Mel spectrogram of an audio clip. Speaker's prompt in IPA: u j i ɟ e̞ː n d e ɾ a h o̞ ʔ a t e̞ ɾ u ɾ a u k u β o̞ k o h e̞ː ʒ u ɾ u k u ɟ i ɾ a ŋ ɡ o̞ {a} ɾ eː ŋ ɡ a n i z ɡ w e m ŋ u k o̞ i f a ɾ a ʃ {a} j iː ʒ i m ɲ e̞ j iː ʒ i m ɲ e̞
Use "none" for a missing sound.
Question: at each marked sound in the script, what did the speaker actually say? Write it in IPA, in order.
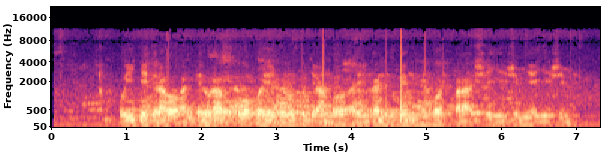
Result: a, i

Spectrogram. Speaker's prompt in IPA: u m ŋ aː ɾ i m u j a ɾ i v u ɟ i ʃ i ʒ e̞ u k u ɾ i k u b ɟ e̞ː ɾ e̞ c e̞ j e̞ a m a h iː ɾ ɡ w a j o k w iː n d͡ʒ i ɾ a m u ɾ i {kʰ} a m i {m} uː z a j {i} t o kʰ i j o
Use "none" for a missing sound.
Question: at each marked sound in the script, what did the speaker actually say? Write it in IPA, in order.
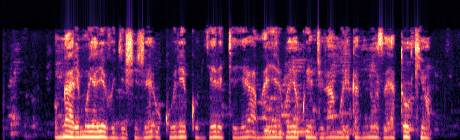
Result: k, n, a

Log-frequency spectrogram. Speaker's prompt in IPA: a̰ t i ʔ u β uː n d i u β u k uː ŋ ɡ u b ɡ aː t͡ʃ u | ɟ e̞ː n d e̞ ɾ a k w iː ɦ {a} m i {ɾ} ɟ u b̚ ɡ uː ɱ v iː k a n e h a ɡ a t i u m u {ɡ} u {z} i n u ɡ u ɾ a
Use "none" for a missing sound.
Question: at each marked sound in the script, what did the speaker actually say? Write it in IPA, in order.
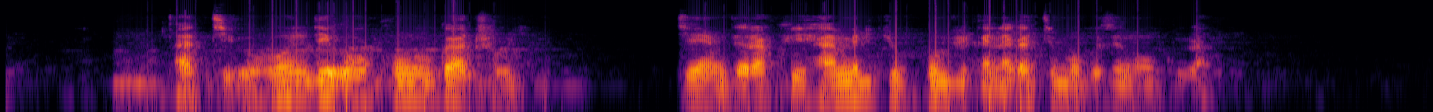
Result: a, ɾ, ɡ, z

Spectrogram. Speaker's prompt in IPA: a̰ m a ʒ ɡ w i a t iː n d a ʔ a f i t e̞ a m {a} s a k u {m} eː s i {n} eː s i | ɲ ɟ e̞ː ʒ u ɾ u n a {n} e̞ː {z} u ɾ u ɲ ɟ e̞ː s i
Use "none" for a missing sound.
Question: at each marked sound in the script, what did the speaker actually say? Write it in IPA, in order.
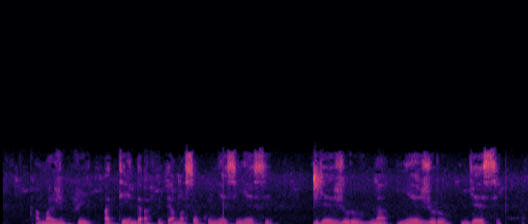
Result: a, ɲ, ɲ, ɲ, ʒ

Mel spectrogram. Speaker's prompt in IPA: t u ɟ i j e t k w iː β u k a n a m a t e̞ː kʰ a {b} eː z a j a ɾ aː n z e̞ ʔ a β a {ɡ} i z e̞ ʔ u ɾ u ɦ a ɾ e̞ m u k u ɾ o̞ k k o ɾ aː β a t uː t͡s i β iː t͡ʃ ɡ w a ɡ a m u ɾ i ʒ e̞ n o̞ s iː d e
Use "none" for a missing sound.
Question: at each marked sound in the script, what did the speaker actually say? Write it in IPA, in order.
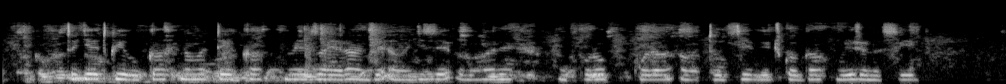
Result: m, ɟ

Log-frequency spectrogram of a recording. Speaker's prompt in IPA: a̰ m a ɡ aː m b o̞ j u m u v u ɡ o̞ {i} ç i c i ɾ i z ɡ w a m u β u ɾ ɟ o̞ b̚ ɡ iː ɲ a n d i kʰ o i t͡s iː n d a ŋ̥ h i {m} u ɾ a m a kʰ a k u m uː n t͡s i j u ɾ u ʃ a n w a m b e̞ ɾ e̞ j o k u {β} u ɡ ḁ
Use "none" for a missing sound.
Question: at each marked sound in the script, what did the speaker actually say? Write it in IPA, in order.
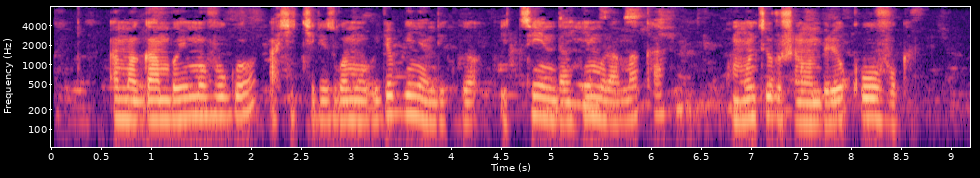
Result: a, m, v

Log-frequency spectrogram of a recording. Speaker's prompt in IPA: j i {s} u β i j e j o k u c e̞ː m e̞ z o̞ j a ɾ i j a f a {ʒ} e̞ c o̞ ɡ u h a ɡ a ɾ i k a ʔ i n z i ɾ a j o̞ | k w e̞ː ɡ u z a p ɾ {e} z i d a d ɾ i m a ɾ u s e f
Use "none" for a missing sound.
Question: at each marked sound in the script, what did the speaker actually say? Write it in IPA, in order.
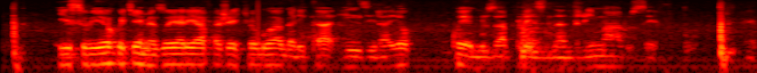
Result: s, ʃ, e

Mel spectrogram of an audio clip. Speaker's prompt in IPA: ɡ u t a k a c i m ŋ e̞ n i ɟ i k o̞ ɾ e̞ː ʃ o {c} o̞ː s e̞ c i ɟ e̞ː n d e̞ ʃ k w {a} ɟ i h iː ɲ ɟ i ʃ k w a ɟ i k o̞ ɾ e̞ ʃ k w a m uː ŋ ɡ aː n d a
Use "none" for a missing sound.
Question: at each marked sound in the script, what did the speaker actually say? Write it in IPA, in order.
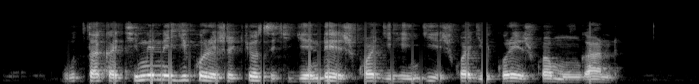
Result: c, a

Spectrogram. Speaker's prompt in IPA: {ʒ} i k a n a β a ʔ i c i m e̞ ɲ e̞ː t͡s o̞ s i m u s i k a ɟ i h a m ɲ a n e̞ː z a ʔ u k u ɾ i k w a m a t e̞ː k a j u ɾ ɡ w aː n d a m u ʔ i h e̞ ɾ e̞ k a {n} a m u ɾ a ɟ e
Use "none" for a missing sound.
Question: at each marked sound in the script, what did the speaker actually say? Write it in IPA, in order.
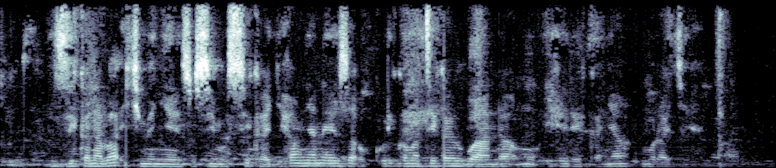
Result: z, ɲ

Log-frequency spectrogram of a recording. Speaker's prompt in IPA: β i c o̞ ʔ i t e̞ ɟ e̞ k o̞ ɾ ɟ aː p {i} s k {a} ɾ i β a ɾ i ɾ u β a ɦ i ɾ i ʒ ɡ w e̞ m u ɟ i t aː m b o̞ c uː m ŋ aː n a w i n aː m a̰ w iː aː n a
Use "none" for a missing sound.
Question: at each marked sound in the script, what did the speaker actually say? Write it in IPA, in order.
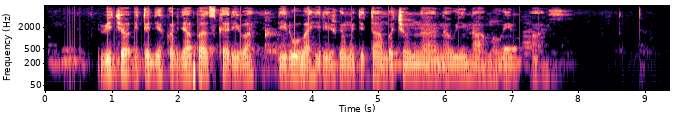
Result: a, a

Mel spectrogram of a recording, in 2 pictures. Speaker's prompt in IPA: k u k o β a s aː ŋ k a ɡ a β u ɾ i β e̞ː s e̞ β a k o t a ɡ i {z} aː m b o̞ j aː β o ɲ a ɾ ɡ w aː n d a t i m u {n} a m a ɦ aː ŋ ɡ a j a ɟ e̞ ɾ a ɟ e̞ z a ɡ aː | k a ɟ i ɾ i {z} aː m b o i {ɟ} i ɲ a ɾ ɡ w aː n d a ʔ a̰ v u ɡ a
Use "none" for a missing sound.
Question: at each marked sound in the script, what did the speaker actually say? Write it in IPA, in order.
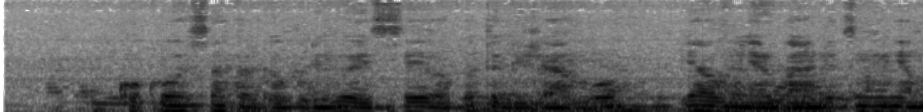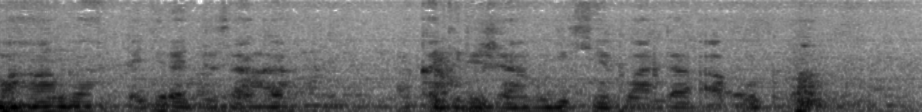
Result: ʒ, ɲ, ʒ, c

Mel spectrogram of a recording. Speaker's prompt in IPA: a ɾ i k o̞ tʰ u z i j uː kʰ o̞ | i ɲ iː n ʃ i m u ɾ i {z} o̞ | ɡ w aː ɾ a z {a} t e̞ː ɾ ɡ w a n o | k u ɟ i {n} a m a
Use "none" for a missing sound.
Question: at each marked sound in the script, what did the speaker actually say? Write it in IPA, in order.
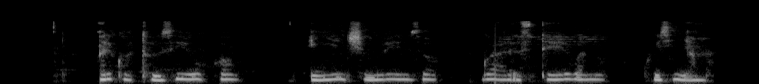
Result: z, i, ɲ

